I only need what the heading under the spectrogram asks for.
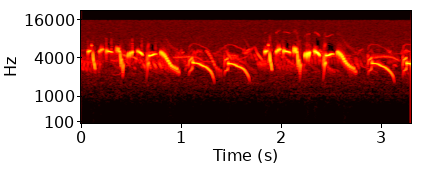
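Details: Eurasian skylark singing in spring, rippling chains of sweet chirps and falling slurred whistles repeated in quick, continuous phrases.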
